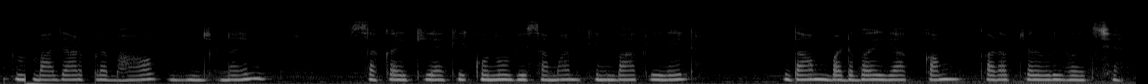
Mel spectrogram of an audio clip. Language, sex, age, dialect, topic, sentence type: Maithili, female, 25-30, Bajjika, banking, statement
